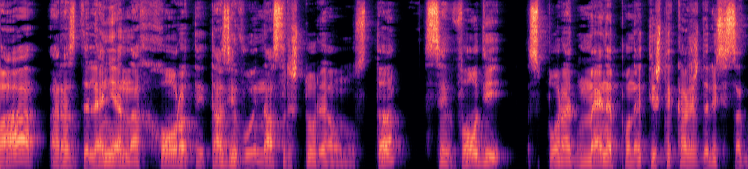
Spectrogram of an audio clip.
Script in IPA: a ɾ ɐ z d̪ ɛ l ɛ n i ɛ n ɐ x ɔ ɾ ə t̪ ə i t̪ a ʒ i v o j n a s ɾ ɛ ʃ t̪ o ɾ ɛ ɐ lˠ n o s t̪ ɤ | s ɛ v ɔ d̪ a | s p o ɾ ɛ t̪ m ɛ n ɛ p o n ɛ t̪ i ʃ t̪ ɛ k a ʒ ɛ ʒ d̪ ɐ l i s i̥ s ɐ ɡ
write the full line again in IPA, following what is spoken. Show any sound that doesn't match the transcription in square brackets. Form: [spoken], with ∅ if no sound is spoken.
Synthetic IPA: a ɾ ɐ z d̪ ɛ l ɛ n i ɛ n ɐ x ɔ ɾ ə t̪ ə i t̪ a [z] i v o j n a s ɾ ɛ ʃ t̪ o ɾ ɛ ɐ lˠ n o s t̪ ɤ | s ɛ v ɔ d̪ [i] | s p o ɾ ɛ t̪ m ɛ n ɛ p o n ɛ t̪ i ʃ t̪ ɛ k a ʒ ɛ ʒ d̪ ɐ l i s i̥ s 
